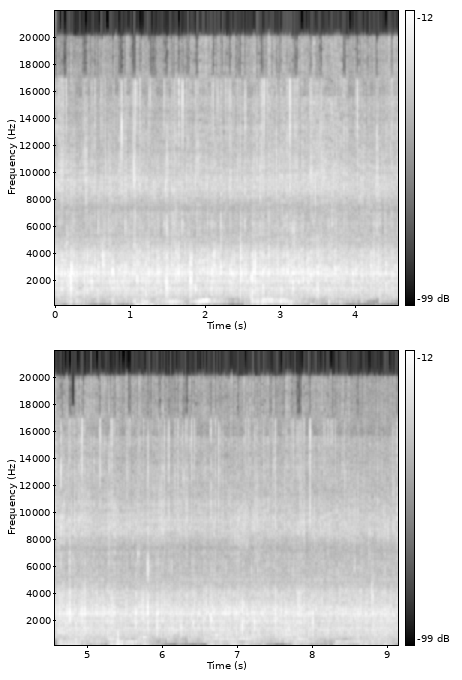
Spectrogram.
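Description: Washed chicken liver pieces fry in a pan with a soft, continuous sizzle and crackle, fairly quiet, under someone talking.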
